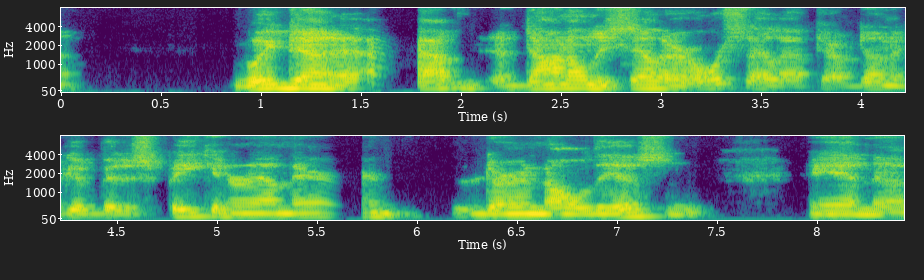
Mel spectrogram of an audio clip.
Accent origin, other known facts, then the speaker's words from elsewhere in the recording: Oklahoma, United States; now in Texas, United States; I served a good bit of time in the state of Oklahoma. So that's where I grew up and cut my teeth over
